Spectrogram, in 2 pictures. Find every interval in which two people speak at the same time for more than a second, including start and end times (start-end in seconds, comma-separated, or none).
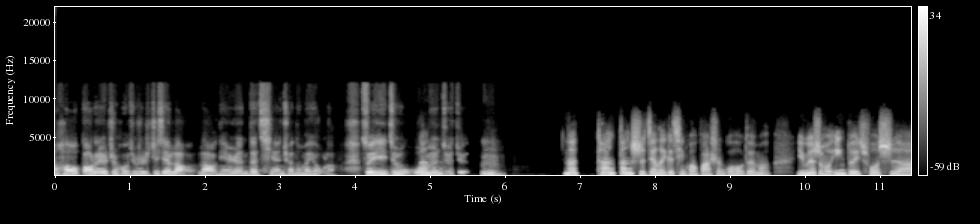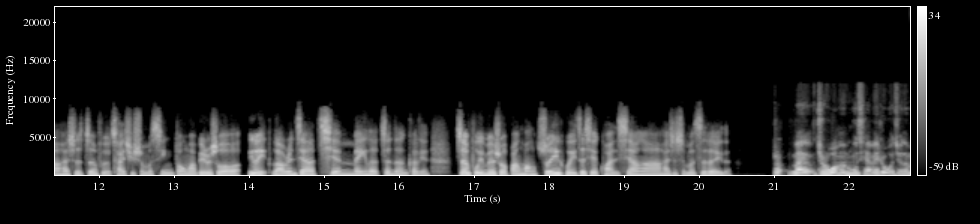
none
